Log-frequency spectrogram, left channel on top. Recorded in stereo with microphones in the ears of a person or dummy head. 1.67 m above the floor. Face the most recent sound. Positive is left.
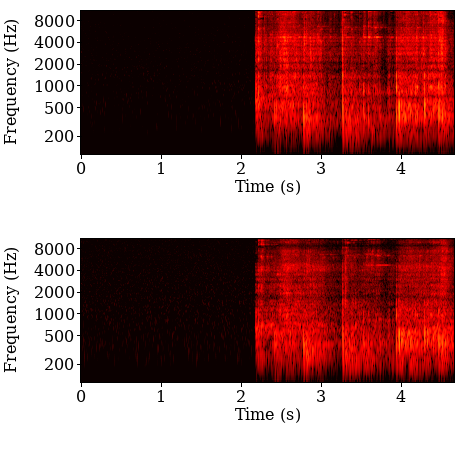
turn(degrees=60)  # may be behind; listen again after turning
